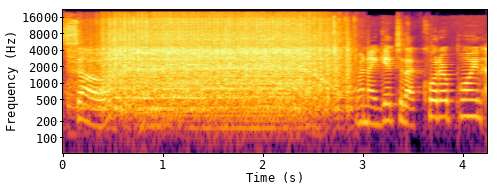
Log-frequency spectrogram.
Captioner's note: sewing machine clunking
